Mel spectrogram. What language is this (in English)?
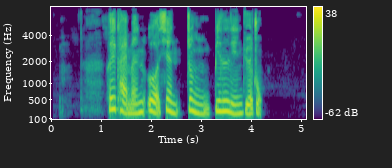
Chinese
